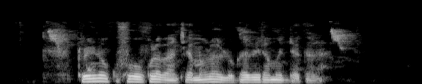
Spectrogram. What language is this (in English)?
Ganda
